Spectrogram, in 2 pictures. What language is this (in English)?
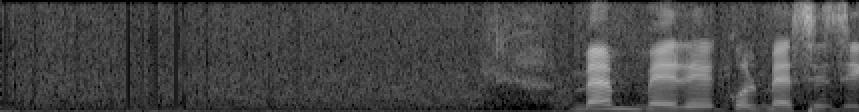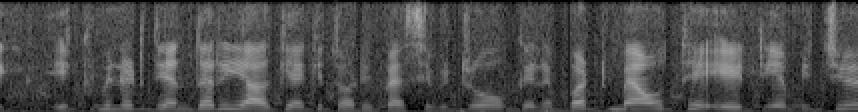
Punjabi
